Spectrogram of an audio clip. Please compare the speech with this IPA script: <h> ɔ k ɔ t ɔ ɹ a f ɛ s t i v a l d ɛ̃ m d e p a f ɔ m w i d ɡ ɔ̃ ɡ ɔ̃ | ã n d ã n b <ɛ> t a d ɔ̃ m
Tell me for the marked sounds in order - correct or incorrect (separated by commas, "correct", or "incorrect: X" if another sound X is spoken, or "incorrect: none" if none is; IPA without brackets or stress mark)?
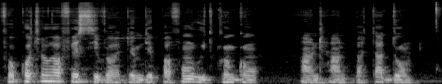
incorrect: f, incorrect: a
